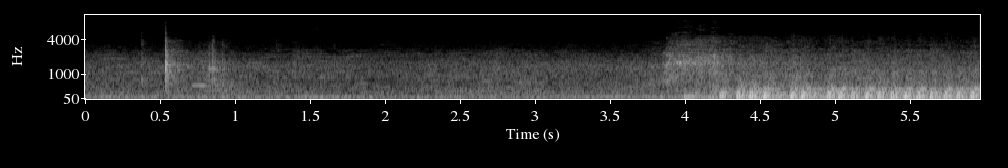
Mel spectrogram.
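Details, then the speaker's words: 2015 Yamaha R15 motorcycle, about 57,000 km, loud aftermarket racing exhaust: quiet idle then a blip to a crisp, even, aggressive exhaust pulse, pull fine, no knocks. Normal running. "oke, tarikan aman. Untuk kaki-kaki juga masih aman. Nah, untuk knalpotnya masih galak ya."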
